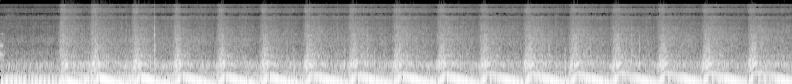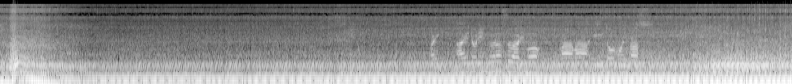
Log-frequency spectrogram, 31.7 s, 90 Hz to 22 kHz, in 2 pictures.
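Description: Honda CB750K4's air-cooled inline-four engine blipped about once a second, each rev rising quickly and falling away, some sixteen times, then settling to a steady idle about 17 seconds in.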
